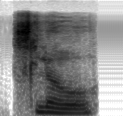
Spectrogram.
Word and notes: slow: Indian

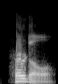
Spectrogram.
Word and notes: hurtle: American English

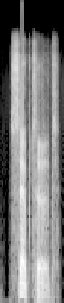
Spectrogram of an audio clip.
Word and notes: septate: British English

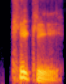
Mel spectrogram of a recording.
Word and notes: kiekie: American English

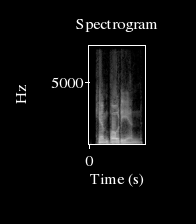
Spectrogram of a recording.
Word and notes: Cambodian: American English

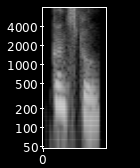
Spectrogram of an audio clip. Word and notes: construe: Indian

